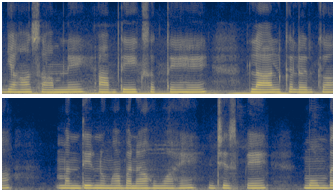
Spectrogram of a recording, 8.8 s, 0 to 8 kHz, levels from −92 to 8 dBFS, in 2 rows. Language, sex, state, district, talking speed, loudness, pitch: Hindi, female, Uttarakhand, Tehri Garhwal, 115 wpm, -17 LUFS, 195 Hz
